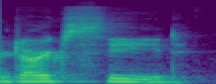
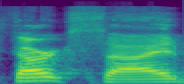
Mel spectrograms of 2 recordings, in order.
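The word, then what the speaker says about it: Darkseid: love the dark sea is it dark side or dark seed it's it's dark side but it's spelled seed yeah yeah all right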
